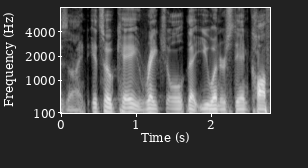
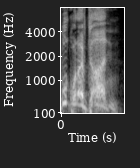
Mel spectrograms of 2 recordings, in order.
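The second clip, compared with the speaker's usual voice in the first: much higher, thrilled squeal; excited colleague. Retold or imitated. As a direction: show off your work like a giddy coworker. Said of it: "she's so excited".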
